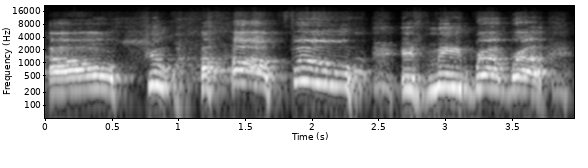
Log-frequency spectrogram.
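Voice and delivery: mock hype laughing welcome; laughing excited greeting. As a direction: greet your buddy while cracking up. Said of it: "We're like".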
